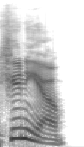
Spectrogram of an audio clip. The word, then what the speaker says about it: Cuneo: Cuneo.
